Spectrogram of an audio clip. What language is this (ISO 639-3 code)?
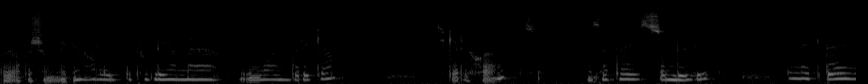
swe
